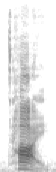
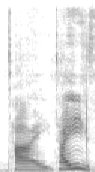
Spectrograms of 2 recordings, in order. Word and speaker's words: Thais: Ty. Okay, Thais. That's right, Thais.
